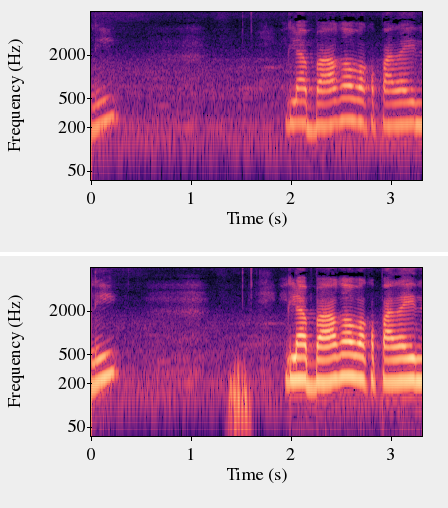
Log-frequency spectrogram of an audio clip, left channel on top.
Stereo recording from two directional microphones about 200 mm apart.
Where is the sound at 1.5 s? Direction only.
40° right (ahead or behind).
